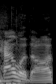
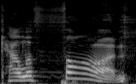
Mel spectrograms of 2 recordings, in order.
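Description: First: The middle consonant is a plain d sound. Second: The middle consonant is a th sound. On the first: The speaker calls it wrong. "it's not like Caledon" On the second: The speaker calls it right. "it's Calathon"

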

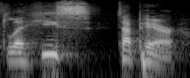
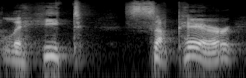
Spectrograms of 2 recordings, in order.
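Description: First: The s sound comes before the t sound. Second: The t sound comes before the s sound. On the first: The speaker calls it right. "it's lehistaper" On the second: The speaker calls it wrong. "It's not lehit saper"

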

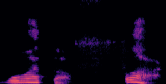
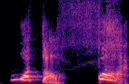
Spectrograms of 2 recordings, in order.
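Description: First: It is said slowly and calmly, without anger. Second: It is said loudly and with clear anger. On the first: The person is puzzled about what just happened. "he just comes up real slow and he's like" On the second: The person is furious about what just happened. "And he gets really fucking angry"

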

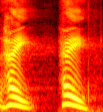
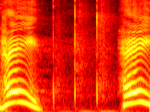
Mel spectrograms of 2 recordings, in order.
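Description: First: It is said in a softer voice. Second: It is said in a louder voice.

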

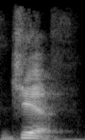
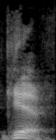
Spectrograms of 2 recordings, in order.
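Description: First: It begins with a soft G, like giraffe. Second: It begins with a hard G, like gift. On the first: The speaker calls it wrong. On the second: The speaker calls it right.

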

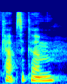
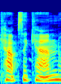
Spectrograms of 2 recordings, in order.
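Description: First: The word ends with an M sound. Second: The word ends with an N sound. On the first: The speaker calls it right. "but it's capsicum" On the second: The speaker calls it wrong. "I sometimes say capsican with an N sound at the end"

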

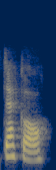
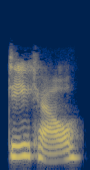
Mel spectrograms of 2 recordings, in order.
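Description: First: It is said with a Canadian pronunciation. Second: It is said with an American pronunciation.

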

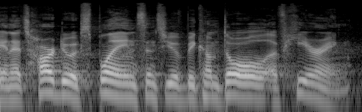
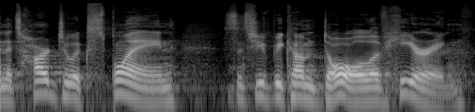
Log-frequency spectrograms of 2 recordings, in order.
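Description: First: It is read in a plain, neutral tone. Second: It is read in a sarcastic, mocking tone.

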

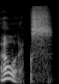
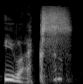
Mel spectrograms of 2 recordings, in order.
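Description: First: The first vowel is a short E. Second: The first vowel is a long E. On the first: This is the reading the spelling suggests. "that's how you would say that" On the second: This is how it is actually pronounced. "there's no reason for that to be a long E"

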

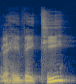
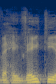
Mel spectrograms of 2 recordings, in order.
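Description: First: The stress follows the biblical cantillation pattern. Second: The stress follows the modern Hebrew pattern. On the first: The speaker calls it right. "but veheveti. Right, that's what the trip is" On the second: The speaker calls it wrong. "It's not veheveti as it would be in modern Hebrew"

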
